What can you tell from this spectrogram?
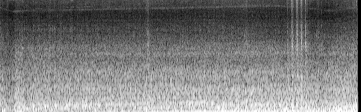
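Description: Diesel bus engine running steadily, heard from inside the cabin as the bus drives over a rough unpaved road, with a low drone and body rattle. A quick run of sharp clicks or rattles comes a little before the end.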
